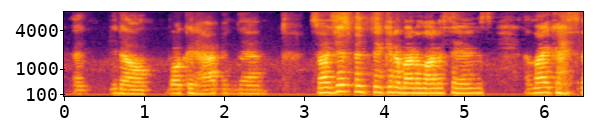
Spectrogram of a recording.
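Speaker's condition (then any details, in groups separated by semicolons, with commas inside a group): Cerebral palsy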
